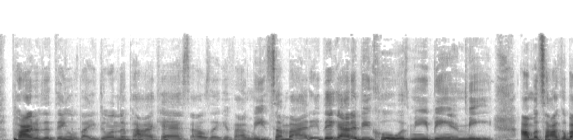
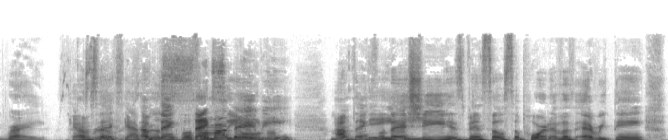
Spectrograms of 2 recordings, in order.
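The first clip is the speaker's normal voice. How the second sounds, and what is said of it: Sexy, sultry voice. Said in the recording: “Sexy voice.”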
